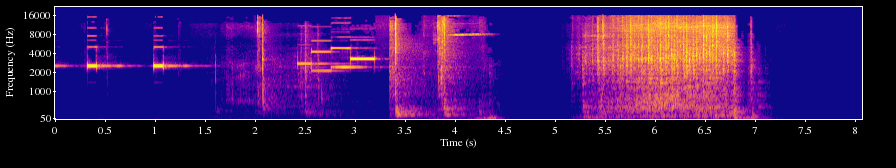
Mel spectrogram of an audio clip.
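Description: Electronic sound effects for an animated logo sting: two short high beeps, a run of stepped electronic blips, a hit with a low tone, then a swell of noise that cuts off suddenly about seven seconds in.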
